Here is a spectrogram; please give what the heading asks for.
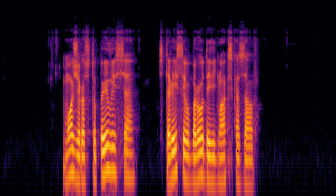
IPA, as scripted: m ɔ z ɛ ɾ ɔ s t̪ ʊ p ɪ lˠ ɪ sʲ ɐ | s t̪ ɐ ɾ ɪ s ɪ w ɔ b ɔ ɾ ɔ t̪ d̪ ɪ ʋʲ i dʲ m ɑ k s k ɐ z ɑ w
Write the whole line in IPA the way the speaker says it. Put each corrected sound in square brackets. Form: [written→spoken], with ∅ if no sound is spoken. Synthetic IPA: m ɔ [z→ʒ] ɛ ɾ ɔ s t̪ ʊ p ɪ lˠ ɪ sʲ ɐ | s t̪ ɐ ɾ ɪ s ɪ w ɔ b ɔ ɾ ɔ [t̪→∅] d̪ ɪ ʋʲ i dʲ m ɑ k s k ɐ z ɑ w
